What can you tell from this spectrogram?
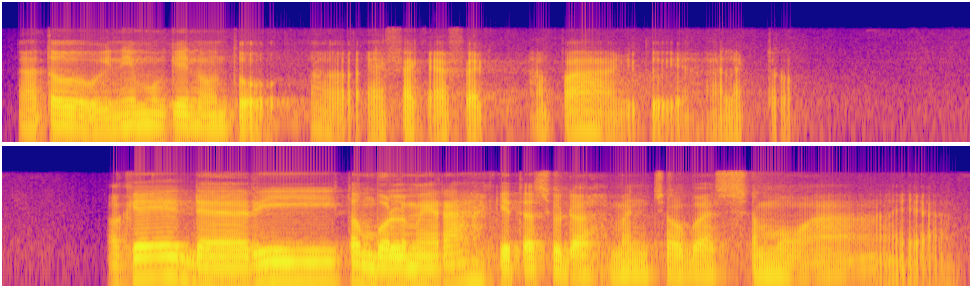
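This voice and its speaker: Speaking at a measured pace, a man with an Indonesian accent and a deep, gravelly, slightly mellow voice demonstrates gear hands-on as a product reviewer. He's animated yet informal, fumbling for words, and the recording's highs are cut off.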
